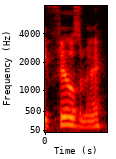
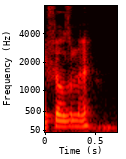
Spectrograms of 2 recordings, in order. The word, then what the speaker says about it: Fils-Aimé: He was like beta Reggie Fils-Aimé. Yeah, a little bit. I know it's honestly, pronounced Fils-Aimé, but he fills me with a lot of joy.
